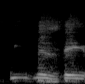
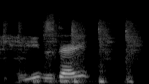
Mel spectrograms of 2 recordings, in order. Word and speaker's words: Weednesday: You're supposed to say Weeds Day, like Wednesday. Because nobody says Wednesday. Why would you say Weedness Day?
